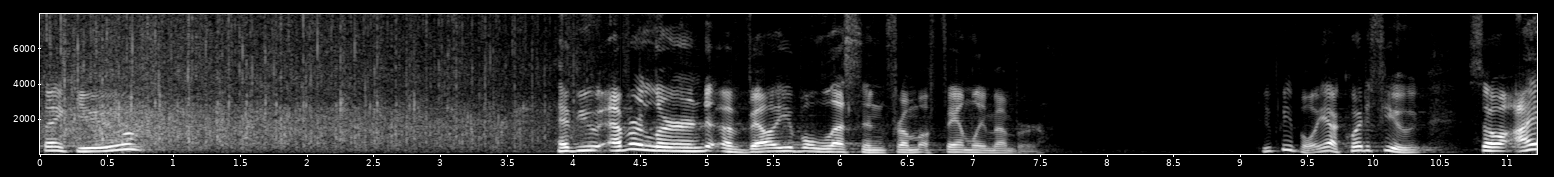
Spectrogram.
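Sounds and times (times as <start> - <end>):
speech: 0.0 - 0.9, 3.9 - 7.6, 9.2 - 11.2
audience applauding to welcome a campus pastor to the stage: 0.0 - 4.6.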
